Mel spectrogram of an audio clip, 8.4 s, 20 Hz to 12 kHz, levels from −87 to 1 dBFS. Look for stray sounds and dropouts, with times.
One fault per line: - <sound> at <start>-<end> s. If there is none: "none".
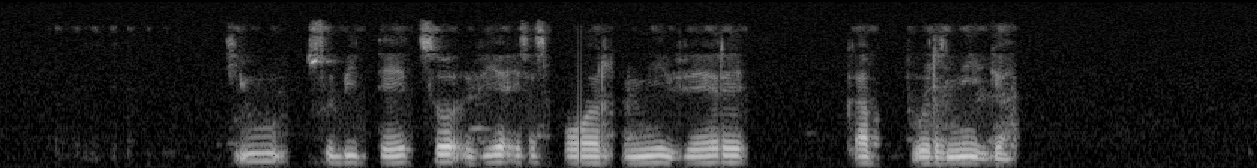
none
